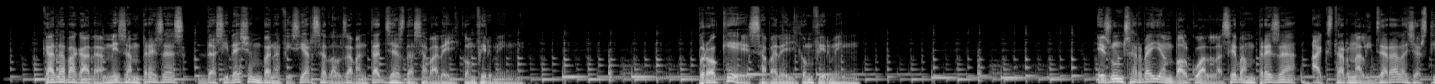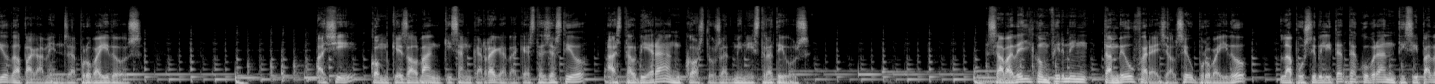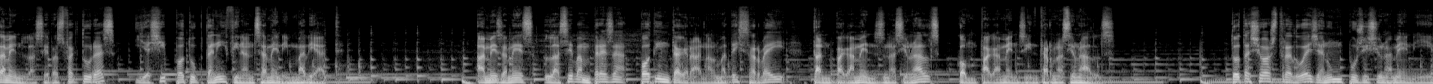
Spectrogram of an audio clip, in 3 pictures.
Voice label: male catalan bank comercial; ideasonora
